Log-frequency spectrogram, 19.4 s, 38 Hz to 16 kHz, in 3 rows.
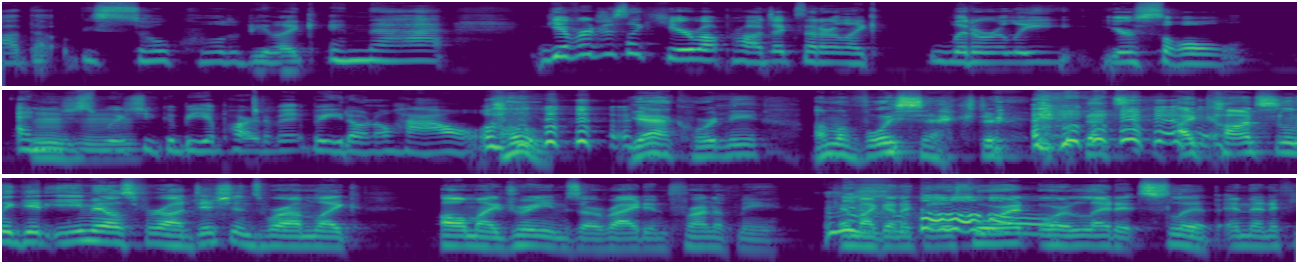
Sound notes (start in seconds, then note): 8.9 laughing; 11.4 laughing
